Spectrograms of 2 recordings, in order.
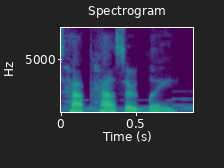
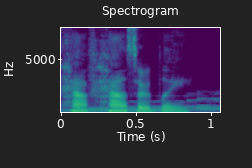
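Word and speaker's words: haphazardly: This next English word I am sometimes guilty of mispronouncing along with many other native English speakers. The word is halfaphazardly. But some people think it's half-hazardly.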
